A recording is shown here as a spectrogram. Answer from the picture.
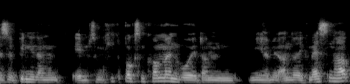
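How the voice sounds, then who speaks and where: A man with a normal speaking voice, medium in pitch, at a fairly quick pace against a quiet background. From Austria, Tyrol (Innsbruck). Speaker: MMA fighter. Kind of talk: interview.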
